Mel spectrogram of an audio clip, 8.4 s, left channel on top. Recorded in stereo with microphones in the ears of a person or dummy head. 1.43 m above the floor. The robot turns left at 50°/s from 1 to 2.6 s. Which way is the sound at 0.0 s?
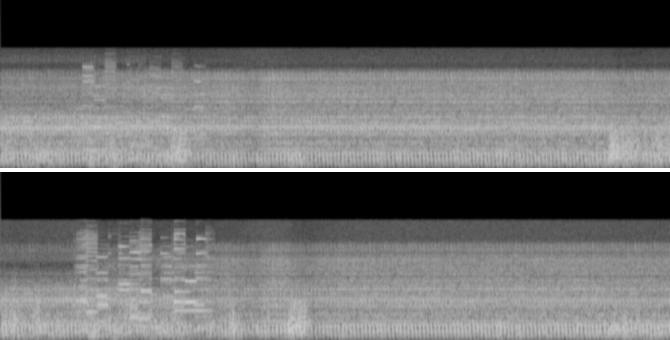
110° left.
